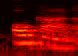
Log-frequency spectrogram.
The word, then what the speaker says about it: Okon: Let's focus on the lady of the hour, Angie Marie Okon. Did I pronounce that?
